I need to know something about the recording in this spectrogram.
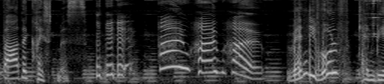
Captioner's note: giggles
